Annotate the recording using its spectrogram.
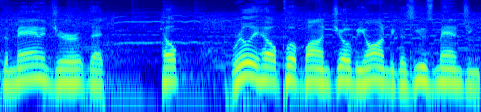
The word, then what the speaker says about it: Bongiovi: They spell it J-O-N when his real name is actually spelled J-O-H-N. And he goes by John Bon Jovi with a B-O-N-J-O-V-I. The real spelling of his last name is like bong, like smoking a bong, B-O-N-G-I-O-V-I, but it has the same pronunciation. Bon Jovi with the G-I-O-V-I.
